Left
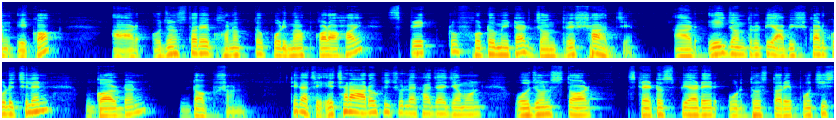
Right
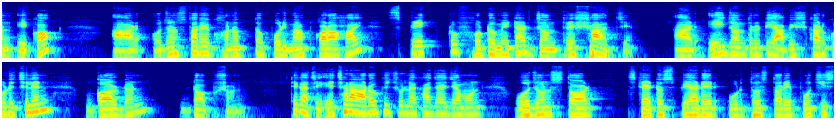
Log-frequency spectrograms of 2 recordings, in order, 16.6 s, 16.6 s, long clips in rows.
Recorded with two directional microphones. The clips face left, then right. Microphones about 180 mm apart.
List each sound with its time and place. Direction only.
0.1 s a man's voice: 25° left (ahead or behind)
